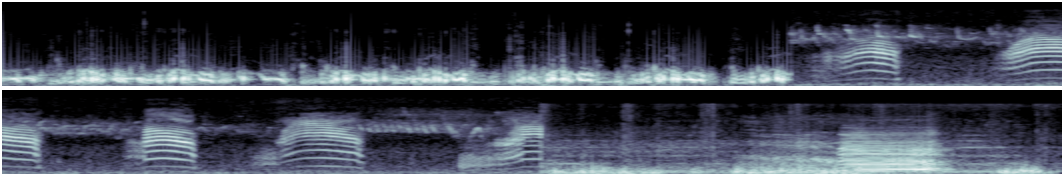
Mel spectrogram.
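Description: Kittens give a run of thin, high meows, each rising and then falling, among rougher low sounds.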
